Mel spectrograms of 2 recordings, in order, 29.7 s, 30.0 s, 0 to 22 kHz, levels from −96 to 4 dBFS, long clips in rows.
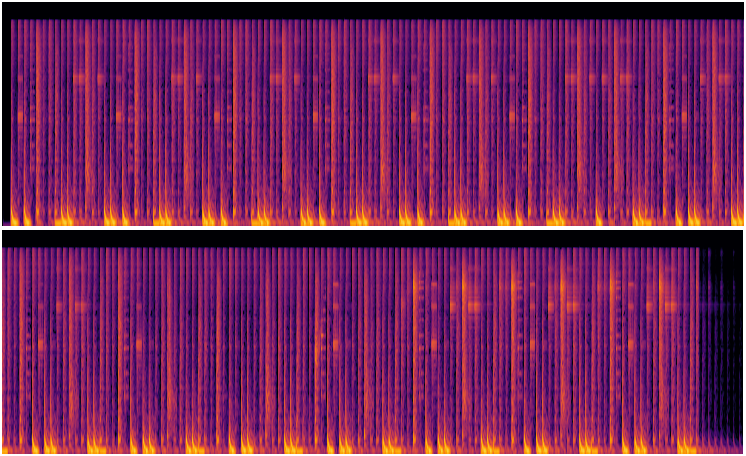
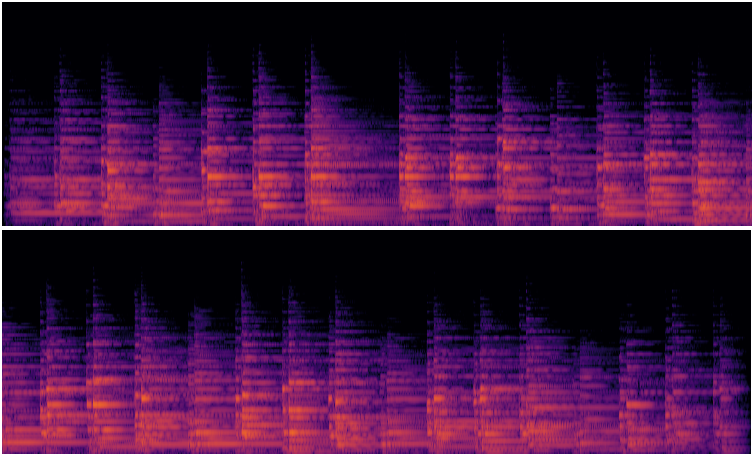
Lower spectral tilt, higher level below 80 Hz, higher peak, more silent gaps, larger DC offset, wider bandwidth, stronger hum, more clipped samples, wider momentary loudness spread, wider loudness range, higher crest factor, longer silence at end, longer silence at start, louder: second, -5 dB/octave vs -7.5 dB/octave; first, -20 dBFS vs -64 dBFS; first, 0 dBFS vs -22 dBFS; neither; neither; first, 16 kHz vs 9 kHz; neither; neither; second, 9 LU vs 14 LU; about the same, 2 LU vs 4 LU; about the same, 16 dB vs 18 dB; first, 0.85 s vs 0.15 s; about the same, 0.2 s vs 0.1 s; first, -19 LUFS vs -40 LUFS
